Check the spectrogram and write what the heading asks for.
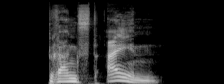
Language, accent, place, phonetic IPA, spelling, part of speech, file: German, Germany, Berlin, [ˌdʁaŋst ˈaɪ̯n], drangst ein, verb, De-drangst ein.ogg
- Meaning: second-person singular preterite of eindringen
